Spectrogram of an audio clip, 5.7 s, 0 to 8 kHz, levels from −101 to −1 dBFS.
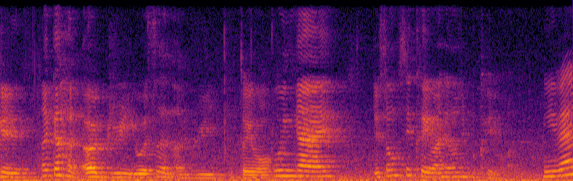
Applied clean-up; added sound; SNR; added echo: none; none; none; none.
